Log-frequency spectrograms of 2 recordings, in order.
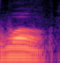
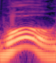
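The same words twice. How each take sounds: First: Said in the usual way. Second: Sudden loud startled whoa, pitched up. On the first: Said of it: "then the horse stopped when I said". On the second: Retold or imitated. Stumbling boy cries out to a moving horse, startled. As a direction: blurt it out while losing your balance. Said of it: "try to catch my balance".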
